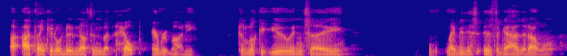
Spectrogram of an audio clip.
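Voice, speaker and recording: A man with a North Carolina accent, a very deep, low pitch and long, frequent pauses, against a quiet background. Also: ordinary pitch variation, moderate pace. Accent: North Carolina Southern. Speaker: interview host. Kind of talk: interview.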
